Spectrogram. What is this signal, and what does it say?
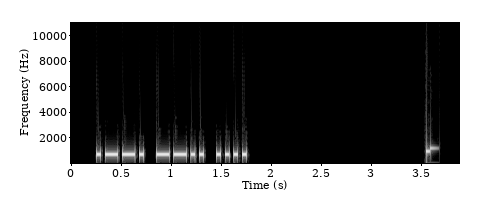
Morse code, heard as a keyed tone, about 28 wpm, 700 Hz. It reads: PZH
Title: USA Call Sign Postfixes - 3 Letters 28wpm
